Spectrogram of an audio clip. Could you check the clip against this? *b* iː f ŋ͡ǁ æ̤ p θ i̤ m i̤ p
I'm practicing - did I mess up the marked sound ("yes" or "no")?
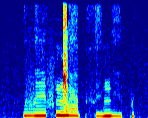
yes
